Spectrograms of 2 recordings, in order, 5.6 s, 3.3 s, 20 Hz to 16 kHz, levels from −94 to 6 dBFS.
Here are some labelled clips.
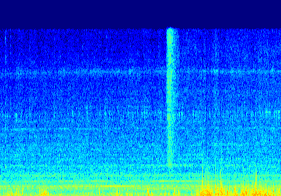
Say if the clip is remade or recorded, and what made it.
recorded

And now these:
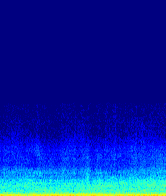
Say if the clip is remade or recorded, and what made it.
remade, autoencoder, DAC-VAE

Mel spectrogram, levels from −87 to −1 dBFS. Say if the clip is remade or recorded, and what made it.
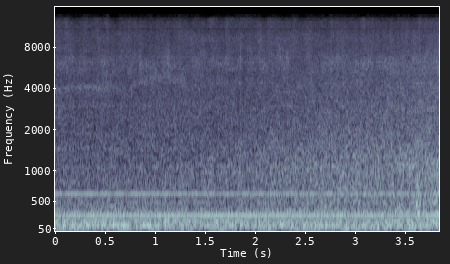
remade, autoencoder, DAC-VAE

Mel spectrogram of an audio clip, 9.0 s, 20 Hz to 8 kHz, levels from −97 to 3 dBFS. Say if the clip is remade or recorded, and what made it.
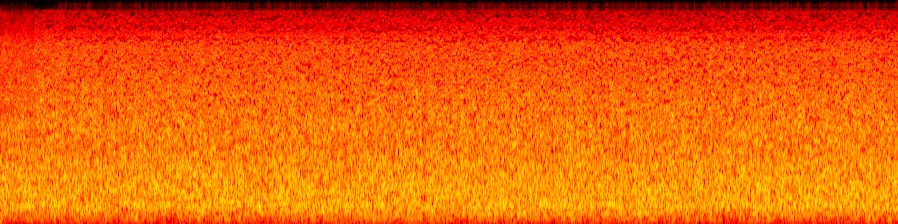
remade, autoencoder, DAC-VAE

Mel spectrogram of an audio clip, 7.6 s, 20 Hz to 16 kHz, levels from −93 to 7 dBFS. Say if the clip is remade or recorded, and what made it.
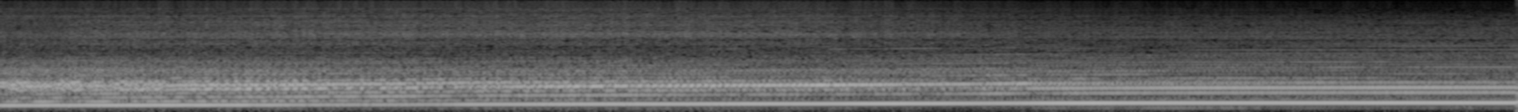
recorded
